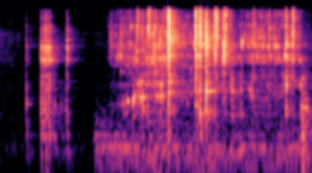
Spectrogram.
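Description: Water pours into a cup.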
